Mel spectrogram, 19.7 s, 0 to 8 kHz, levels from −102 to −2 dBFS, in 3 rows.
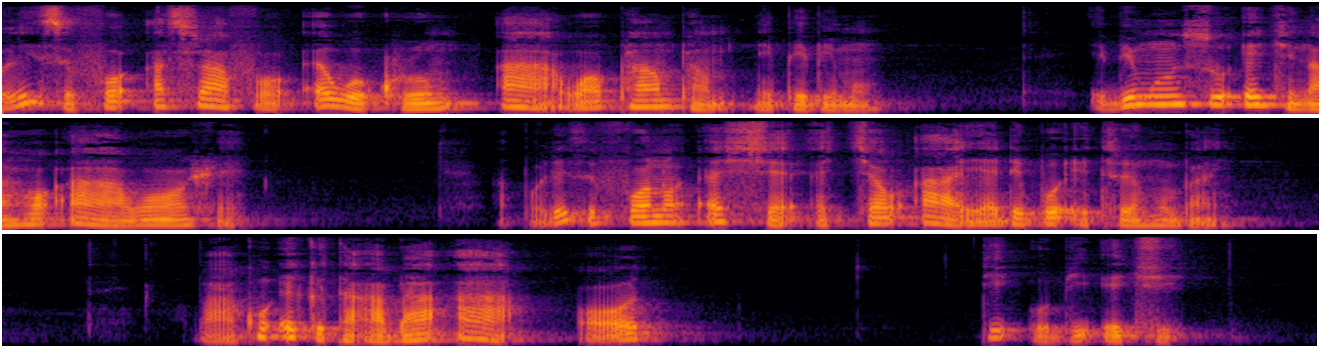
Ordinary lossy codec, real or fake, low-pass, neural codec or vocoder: MP3, 64 kbps; real; 7.2 kHz; none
